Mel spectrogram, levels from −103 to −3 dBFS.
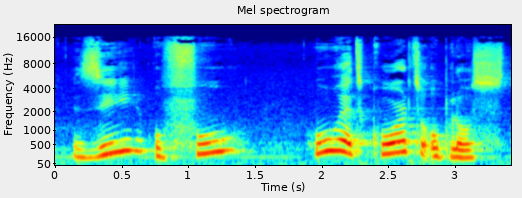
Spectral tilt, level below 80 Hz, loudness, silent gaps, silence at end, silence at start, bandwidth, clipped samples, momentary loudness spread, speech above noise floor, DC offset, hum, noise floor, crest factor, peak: -6 dB/octave; -66 dBFS; -22 LUFS; none; 0.05 s; 0.15 s; 16 kHz; under 0.1%; 9 LU; 35 dB; under 0.1%; none; -56 dBFS; 16 dB; -6 dBFS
